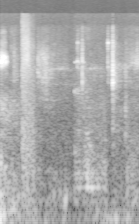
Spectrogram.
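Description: Near silence on a video call, with a few faint clicks.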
